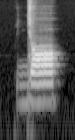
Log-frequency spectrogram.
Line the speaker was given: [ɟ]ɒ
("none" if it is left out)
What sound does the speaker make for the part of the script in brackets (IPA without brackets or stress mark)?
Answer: ɟ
